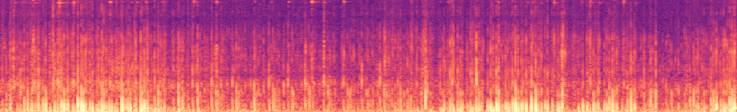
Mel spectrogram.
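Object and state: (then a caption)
Fabric-covered hard-shell carrying case. Fingertips rapidly speed-tap a hollow, red, zippered hard-shell carrying case covered in fabric, held close to the microphone. The sound is a dense stream of soft, low, muffled thuds with very short decay, swelling and easing in loudness throughout.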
